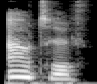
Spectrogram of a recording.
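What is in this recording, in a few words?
"out of", British English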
